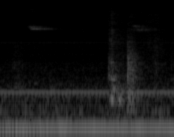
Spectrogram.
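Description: A few quick plastic clicks and knocks about one and a half seconds in, from a plastic cleaning-product bottle and spin-mop bucket being handled. A steady low hum runs underneath.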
